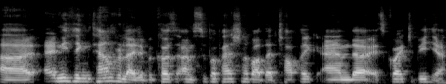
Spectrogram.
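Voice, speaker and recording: A man with a German accent talks very fast at a medium pitch, with ordinary pitch variation. His tone is bright and sharp. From Germany. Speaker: recruitment and talent professional. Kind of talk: interview.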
